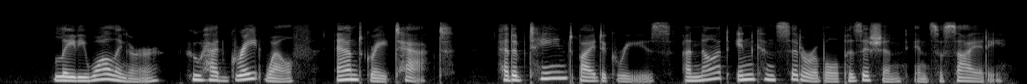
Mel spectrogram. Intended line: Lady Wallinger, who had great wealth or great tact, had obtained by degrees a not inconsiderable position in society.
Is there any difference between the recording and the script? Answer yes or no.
yes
